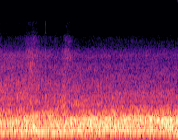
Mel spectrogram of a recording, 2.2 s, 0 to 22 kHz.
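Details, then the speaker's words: 2025 Jayco Jay Flight SLX 262RLS travel trailer, furnace just shut off at the thermostat: steady even airy rush with no rattles or knocks. Blower runs on for a minute or two to cycle through before stopping, which is normal. "that might take a midle or two to cycle through before it shuts off"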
